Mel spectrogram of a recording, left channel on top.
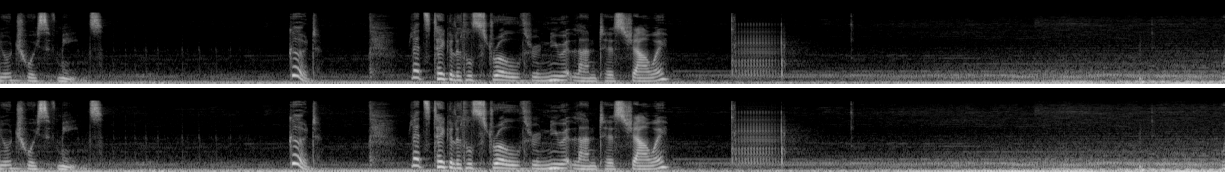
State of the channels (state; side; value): quieter; left; 3.6 dB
